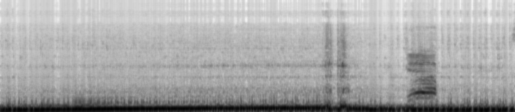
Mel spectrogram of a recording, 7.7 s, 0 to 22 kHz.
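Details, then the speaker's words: Carbureted, nitrous-equipped LS-swapped Chevy S10 just after the Holley black fuel pump install, heard from inside the cab: steady low engine drone with a brief hesitation near five seconds; owner swore it stuttered; cause not found; engine stutter. "Let's see what it's like inside the cab. Because I swore it stuttered."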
